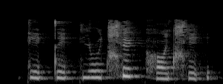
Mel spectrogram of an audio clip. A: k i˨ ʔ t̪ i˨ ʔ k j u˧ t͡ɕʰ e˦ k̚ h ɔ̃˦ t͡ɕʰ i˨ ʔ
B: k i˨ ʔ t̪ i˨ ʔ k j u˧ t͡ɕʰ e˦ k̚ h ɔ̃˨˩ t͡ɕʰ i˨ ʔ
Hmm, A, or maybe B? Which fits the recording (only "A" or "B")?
B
